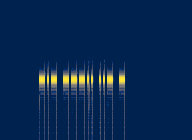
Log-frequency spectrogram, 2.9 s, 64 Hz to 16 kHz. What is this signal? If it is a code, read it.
Morse code, heard as a keyed tone, about 40 wpm, 700 Hz. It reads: K8UT
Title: Call Signs Repeated 3x - 40wpm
